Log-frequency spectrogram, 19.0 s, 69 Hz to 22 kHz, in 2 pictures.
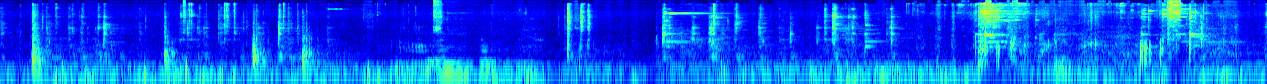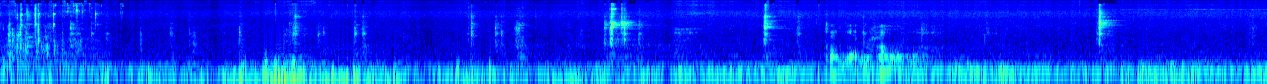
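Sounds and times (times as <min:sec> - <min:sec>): low steady rumble: 0:00.0 - 0:19.0
metal tools clinking: 0:04.3 - 0:10.4.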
